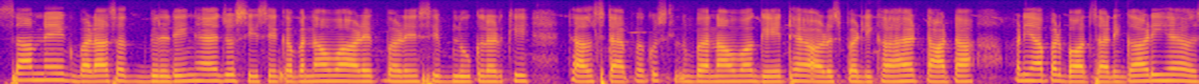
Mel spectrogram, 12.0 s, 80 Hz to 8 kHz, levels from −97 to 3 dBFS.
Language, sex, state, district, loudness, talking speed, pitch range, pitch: Hindi, female, Bihar, Araria, -17 LUFS, 200 wpm, 185-200 Hz, 190 Hz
